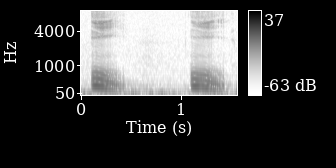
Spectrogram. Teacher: So, the tense /i/, which is very similar to the Arabic /i/ so we don't need to really work on it, but I'm going to explain what happens. The tongue rolls forward and the lips pull to the sides a bit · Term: tense E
